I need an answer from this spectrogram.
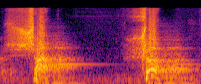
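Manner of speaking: hissed Scha, high and breathy; stern voiceless shush; sharp shushing. Retold or imitated. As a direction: hush someone noisy with a sharp Scha. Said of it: "und er sagt, Scha!".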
